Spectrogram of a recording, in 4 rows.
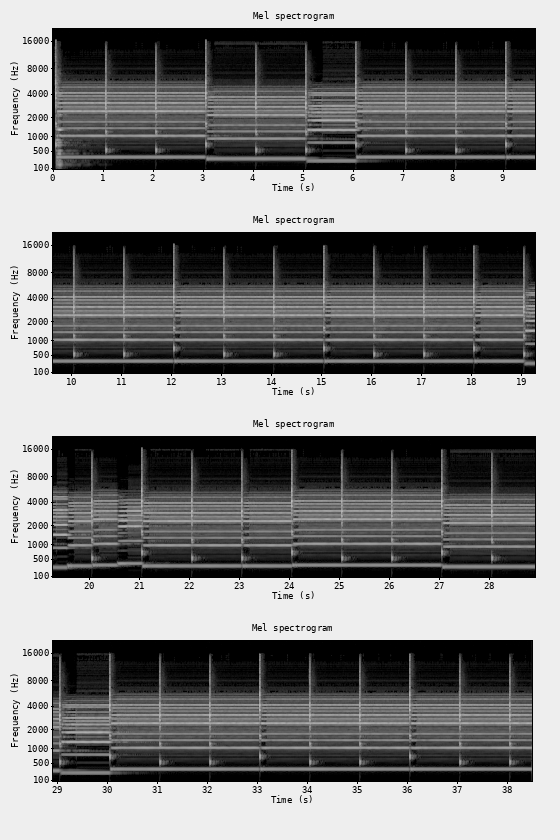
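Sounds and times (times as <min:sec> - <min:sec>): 
clarinet: 0:00.0 - 0:38.4.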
